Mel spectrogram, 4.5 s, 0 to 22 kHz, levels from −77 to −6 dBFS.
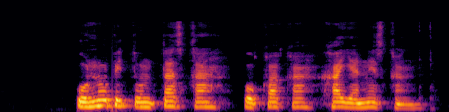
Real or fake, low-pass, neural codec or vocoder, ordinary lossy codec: real; 10.8 kHz; none; AAC, 48 kbps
